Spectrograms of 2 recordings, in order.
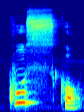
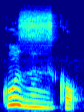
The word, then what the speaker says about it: Cuzco: então a gente tem a pronúncia desses z tá esse z vai só como é sim então a gente disse cusco e não cuzico tá cusco cuzco e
